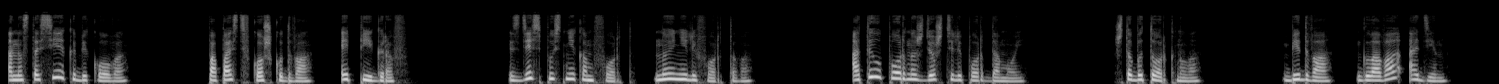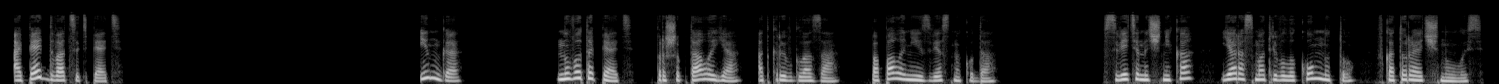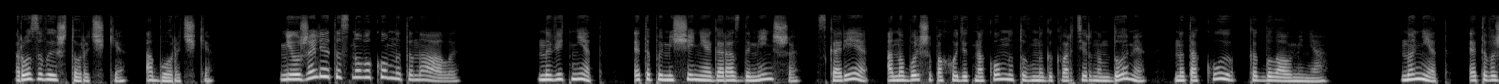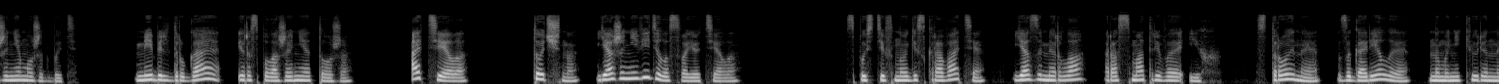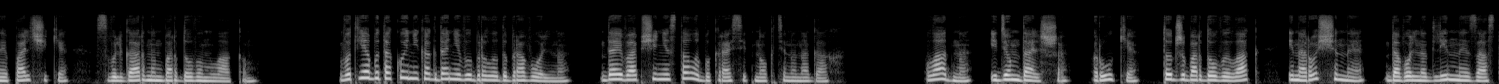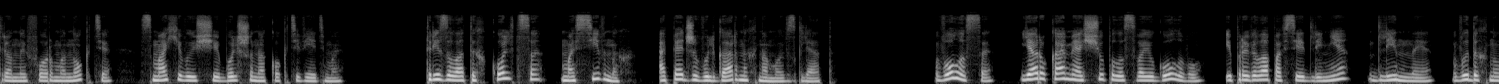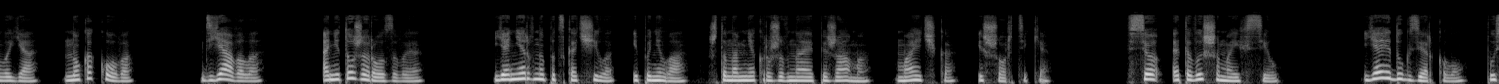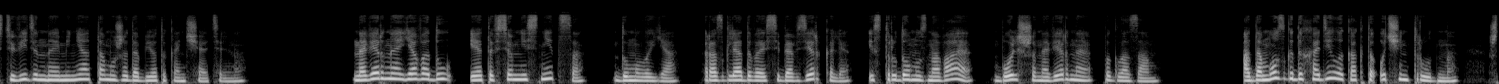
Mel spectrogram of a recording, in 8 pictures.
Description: Аудиокнига Попасть в кошку 2 | Библиотека аудиокниг
Aудиокнига Попасть в кошку 2 Автор Анастасия Кобякова Читает аудиокнигу Авточтец ЛитРес.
